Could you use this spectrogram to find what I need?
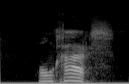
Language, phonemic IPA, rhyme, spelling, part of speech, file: Dutch, /ɦɔŋˈɣaːrs/, -aːrs, Hongaars, adjective / proper noun, Nl-Hongaars.ogg
- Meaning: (adjective) Hungarian; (proper noun) Hungarian (language)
